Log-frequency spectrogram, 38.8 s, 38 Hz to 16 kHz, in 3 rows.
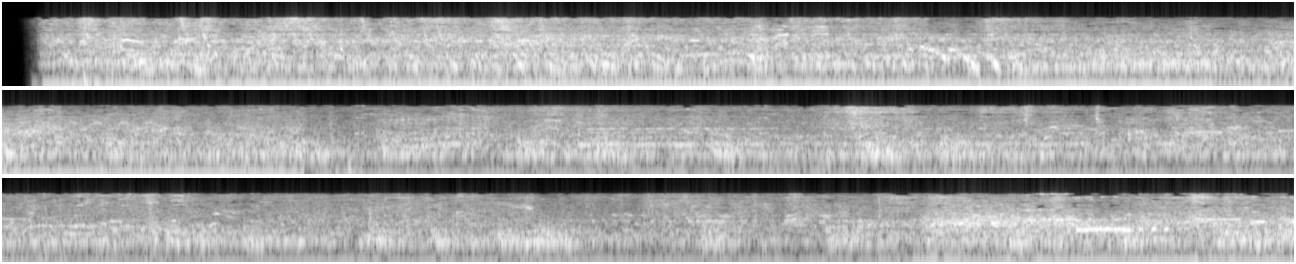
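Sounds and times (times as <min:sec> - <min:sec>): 
ambient arcade background noise: 0:00.3 - 0:38.7.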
